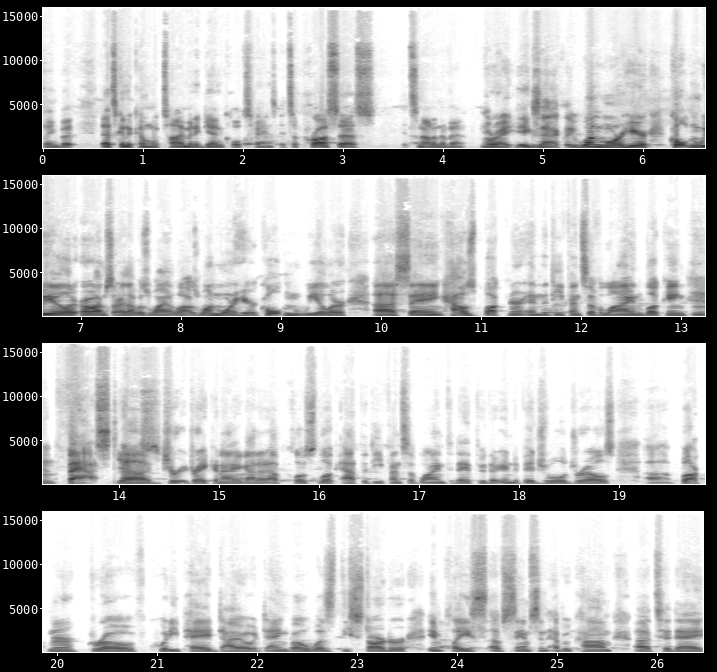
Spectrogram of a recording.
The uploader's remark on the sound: live from Indianapolis Colts training camp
